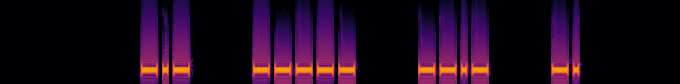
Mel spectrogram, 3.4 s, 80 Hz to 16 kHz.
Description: Morse code, heard as a keyed tone, about 46 wpm, spaced as for 21 wpm, 700 Hz. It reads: K0QN
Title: USA Call Signs - 4 Characters - 4x Character Spacing - 45wpm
